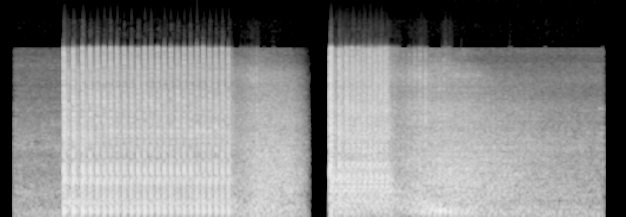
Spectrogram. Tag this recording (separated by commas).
Explosion, Gunshot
